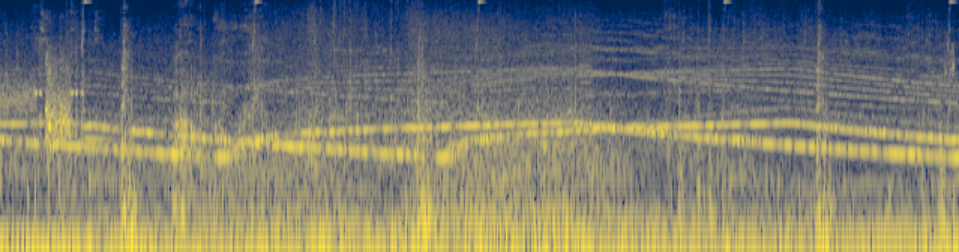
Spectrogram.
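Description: An ambulance siren in the GTA police mod LSPDFR, in Sandy Shores, wails with rising and falling tones, accompanied by a low engine rumble and scattered thumps, fairly distant and steady throughout.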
